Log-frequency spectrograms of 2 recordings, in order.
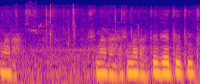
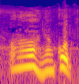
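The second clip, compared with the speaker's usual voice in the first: loud, high alarmed cries; loud and high, urgent; excited calling; 8 semitones higher, 14 dB louder, slower than usual. Real, not acted. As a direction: call out as the line snags. Line snags, calling out.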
